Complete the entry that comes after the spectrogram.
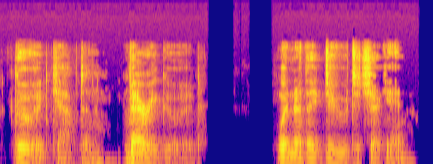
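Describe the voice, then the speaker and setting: A man puts on a growling character voice at a fairly low pitch. He goes at a fairly slow pace, with big swings in loudness. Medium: actual play. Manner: curt, cold, growling.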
